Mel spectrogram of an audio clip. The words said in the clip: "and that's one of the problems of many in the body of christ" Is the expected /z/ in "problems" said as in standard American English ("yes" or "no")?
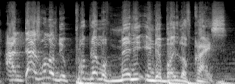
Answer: no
